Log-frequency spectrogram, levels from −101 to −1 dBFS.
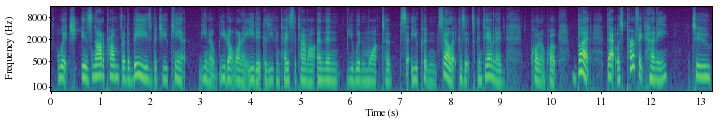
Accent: American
